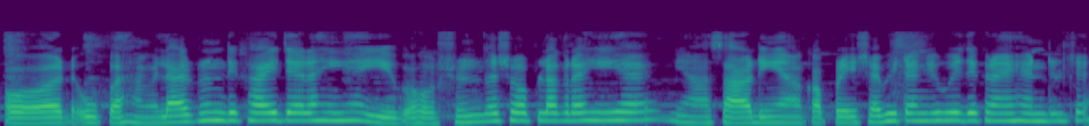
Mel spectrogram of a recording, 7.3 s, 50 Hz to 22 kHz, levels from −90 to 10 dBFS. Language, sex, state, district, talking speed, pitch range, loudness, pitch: Hindi, female, Chhattisgarh, Bastar, 205 wpm, 180-245 Hz, -25 LUFS, 230 Hz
